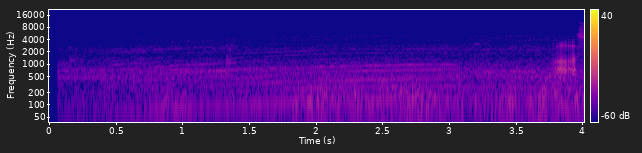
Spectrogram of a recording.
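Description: Kawasaki ZZR600's inline-four engine heard faintly, its pitch rising slowly and steadily as the motorcycle accelerates.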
